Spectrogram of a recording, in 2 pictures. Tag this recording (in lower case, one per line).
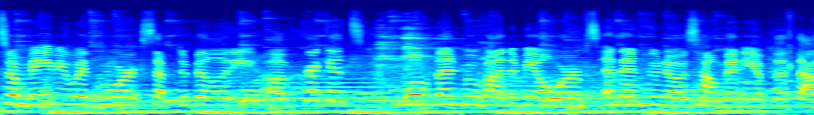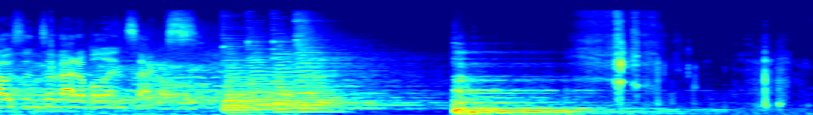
music
speech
